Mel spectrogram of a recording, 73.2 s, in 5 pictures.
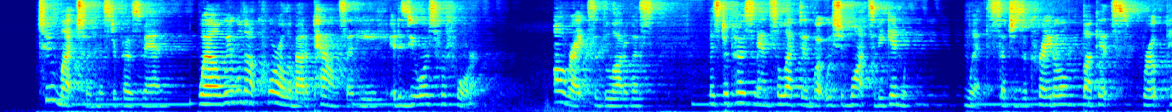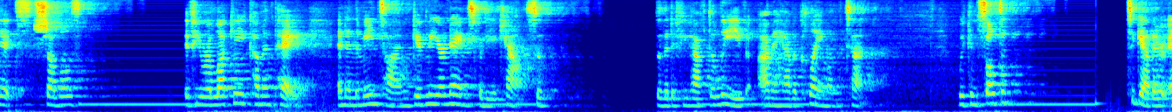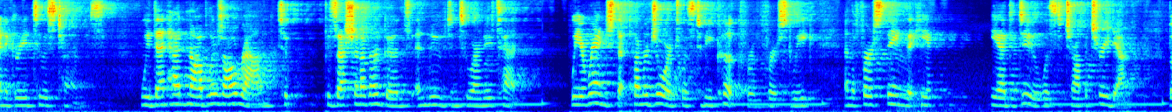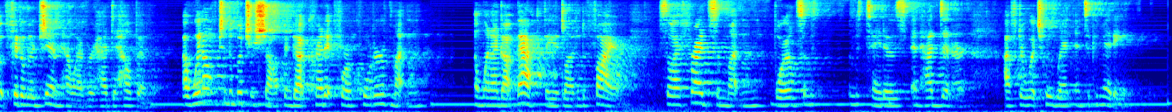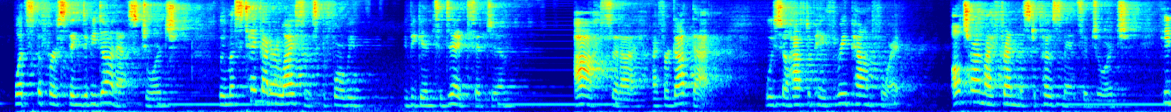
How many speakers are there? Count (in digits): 1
